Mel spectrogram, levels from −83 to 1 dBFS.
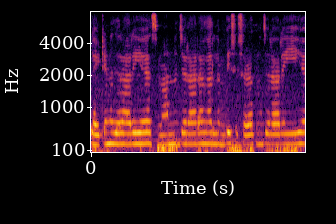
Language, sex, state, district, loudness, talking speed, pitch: Hindi, male, Punjab, Fazilka, -15 LUFS, 235 wpm, 220 Hz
